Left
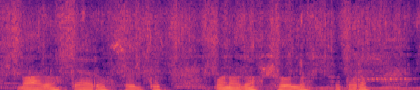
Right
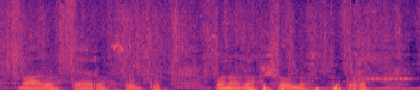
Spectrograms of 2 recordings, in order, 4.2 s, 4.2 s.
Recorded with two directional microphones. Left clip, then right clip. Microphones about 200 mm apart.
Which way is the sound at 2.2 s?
10° right (ahead or behind).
